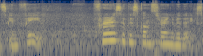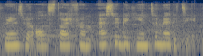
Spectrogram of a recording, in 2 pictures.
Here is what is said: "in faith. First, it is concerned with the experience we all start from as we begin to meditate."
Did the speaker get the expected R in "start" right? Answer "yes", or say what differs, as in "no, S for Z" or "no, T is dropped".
yes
